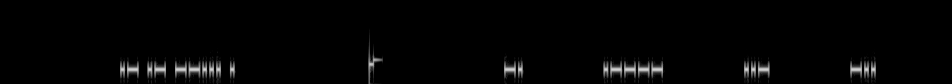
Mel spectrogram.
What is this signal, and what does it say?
Morse code, heard as a keyed tone, about 36 wpm, spaced as for 15 wpm, 700 Hz. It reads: AA7E N1UD
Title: USA Call Signs - 4 Characters - 8x Character Spacing - 35wpm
